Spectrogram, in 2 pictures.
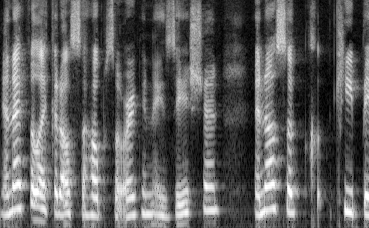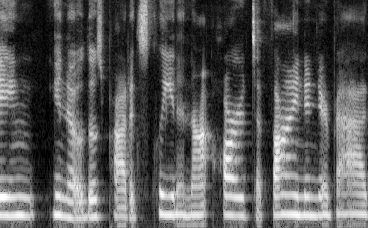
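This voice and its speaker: This woman speaks at a moderate pace in a dry, close sound with no echo. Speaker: lifestyle YouTuber. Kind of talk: casual vlog talk. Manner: hesitant, many fillers.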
